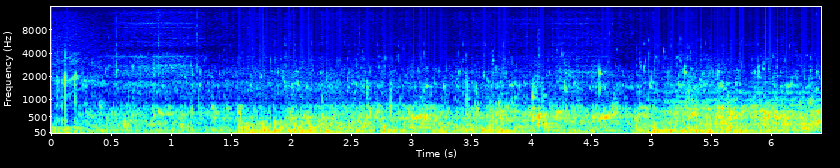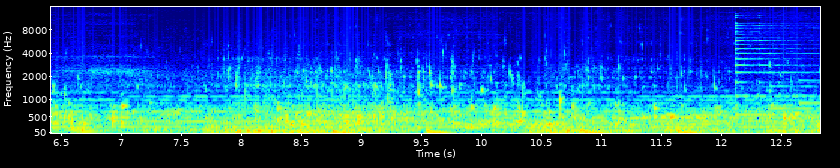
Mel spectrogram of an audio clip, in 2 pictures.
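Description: Water at the sea surface, then dense underwater bubbling and gurgling from scuba divers' exhaled air rising around the camera during a descent.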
